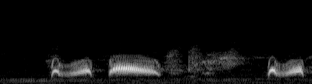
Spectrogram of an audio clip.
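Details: Spotted dove kept as a lure bird, calling in the 'thổ' voice blended with 'thúc đấu' fighting phrases to pull wild doves in quickly. Two-note coos repeat, with faint chirps from another bird between phrases.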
